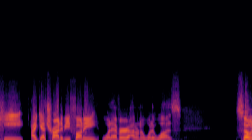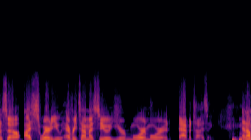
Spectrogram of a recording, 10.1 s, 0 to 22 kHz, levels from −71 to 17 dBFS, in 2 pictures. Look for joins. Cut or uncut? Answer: cut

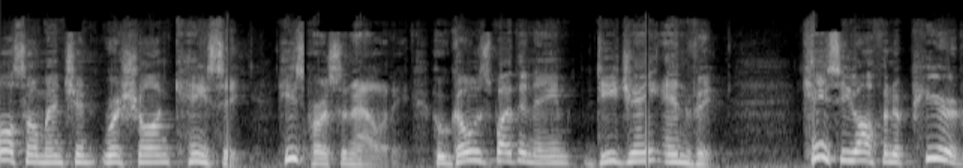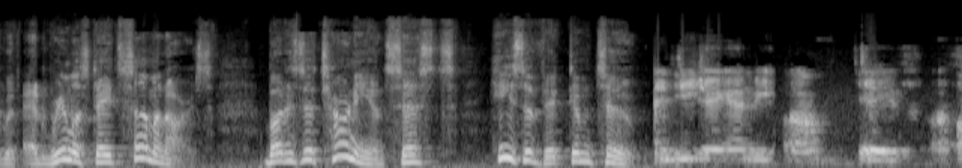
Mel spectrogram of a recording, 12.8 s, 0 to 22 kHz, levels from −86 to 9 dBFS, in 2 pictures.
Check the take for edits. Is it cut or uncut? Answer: cut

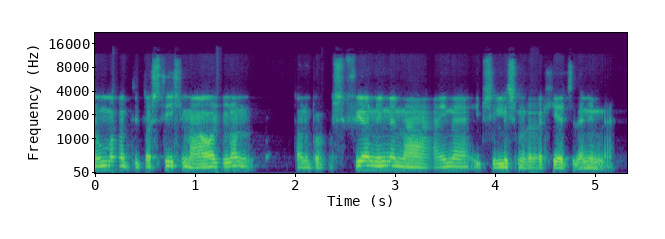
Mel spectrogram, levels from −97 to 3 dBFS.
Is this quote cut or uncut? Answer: uncut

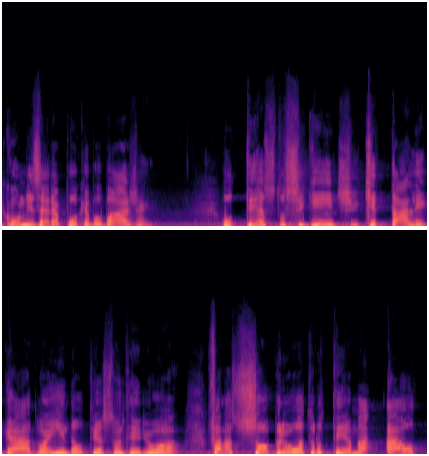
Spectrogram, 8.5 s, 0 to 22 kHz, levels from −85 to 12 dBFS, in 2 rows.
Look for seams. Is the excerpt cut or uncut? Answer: uncut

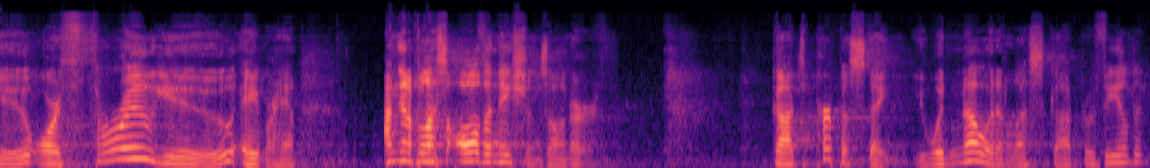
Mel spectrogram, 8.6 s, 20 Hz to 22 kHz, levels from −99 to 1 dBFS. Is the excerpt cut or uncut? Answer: uncut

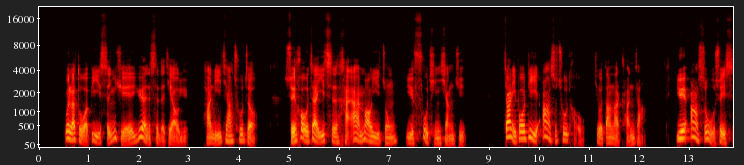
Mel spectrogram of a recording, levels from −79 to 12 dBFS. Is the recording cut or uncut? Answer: cut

